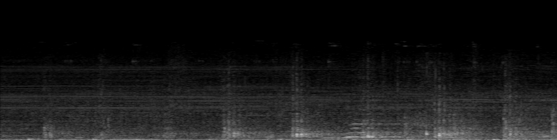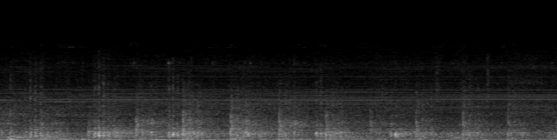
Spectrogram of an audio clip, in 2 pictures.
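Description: Thoroughbred show jumper's hoofbeats cantering on soft indoor arena footing, a quick uneven run of strikes, with voices faintly behind.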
